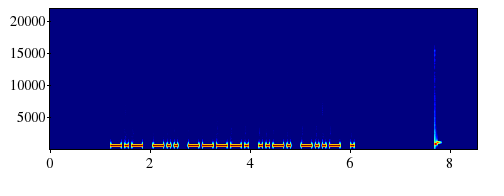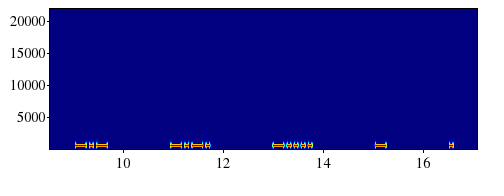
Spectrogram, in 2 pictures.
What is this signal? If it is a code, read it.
Morse code, heard as a keyed tone, about 17 wpm, spaced as for 9 wpm, 700 Hz. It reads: KD9FXE KC6TE
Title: USA Call Signs - 6 Characters - 6x Character Spacing - 17wpm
